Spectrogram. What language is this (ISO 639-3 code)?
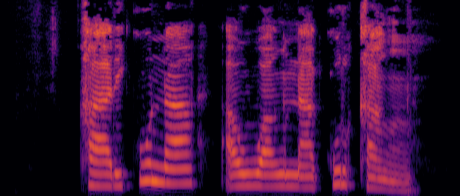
qux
